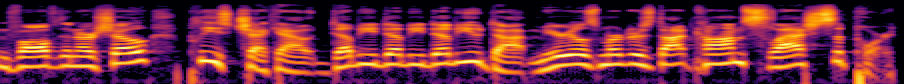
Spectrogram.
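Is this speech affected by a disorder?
No.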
